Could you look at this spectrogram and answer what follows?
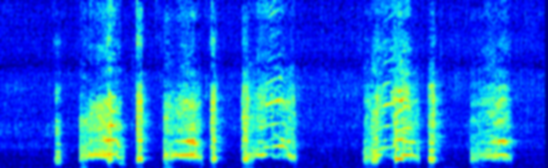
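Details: Geese heard up close giving loud, resonant honks in rapid bursts, a run of harsh nasal blasts, a pause, then more; the call serves as an alert or as communication among them.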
